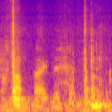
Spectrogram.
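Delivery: whispered under the breath, low; whispered aside. Real, not acted. Angler quietly tells himself where to drop, whispered. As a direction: breathe the words to yourself. Mutters instruction to himself, repeated.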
